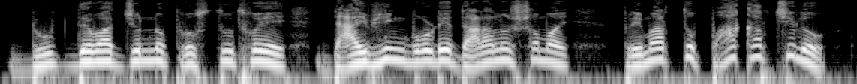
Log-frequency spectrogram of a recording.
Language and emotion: Bengali, fearful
